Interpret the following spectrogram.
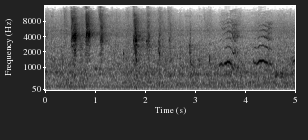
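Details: Monkey recorded while Luna runs fast carrying baby Luno and Rainbow tries to take Luno away; a few sharp clicks and knocks come first, followed by two short arched, harmonic squealing calls near the end.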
